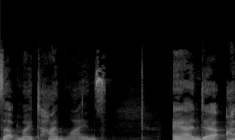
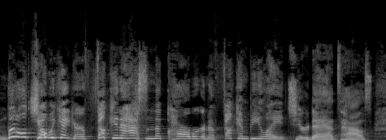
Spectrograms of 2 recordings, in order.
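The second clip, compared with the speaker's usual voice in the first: shrieking high and loud with a Southern twang; screaming church mom; 7 semitones higher, 8 dB louder than usual. Retold or imitated. Churchgoing mom screams at her son to get in the car, shrieking. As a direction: yell at the kid like a furious Southern mother. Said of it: "she's, like, screaming".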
